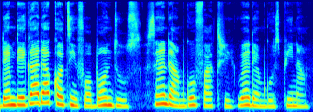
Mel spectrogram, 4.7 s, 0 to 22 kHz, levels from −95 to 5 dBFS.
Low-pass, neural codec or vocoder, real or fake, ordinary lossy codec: none; none; real; none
